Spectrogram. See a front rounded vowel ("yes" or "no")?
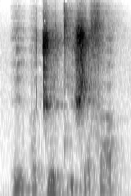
yes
